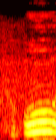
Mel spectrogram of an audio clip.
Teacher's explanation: ओष्ठ से होता है। जब अपन इनको बोलते हैं ऊ, तो अपने होठों की आकृति क्या हो जाती है? गोल हो जाती है।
